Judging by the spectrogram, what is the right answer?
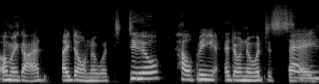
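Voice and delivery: acted, frantic, panicked delivery. Retelling a phone call to a brother for help, acting out panicking. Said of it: "calm down".

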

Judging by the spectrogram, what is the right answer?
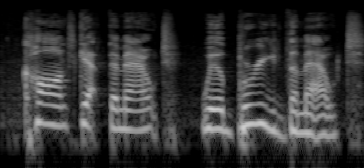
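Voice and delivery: bad British accent attempt that sounds Australian. Speaker attempts a British accent for the others to hear: bad British accent attempt. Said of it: "it's still Australian".

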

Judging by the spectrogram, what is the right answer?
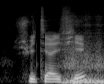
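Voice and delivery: normal talking voice

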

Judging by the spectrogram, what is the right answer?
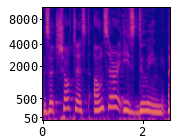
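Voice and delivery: ironic, self-mocking put-on English accent. Quoting an English proverb to the listener, in a self-mocking English accent. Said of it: "mon fantastique accent anglais".

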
